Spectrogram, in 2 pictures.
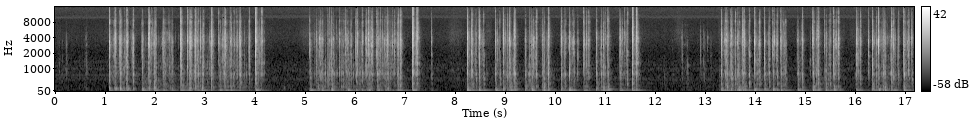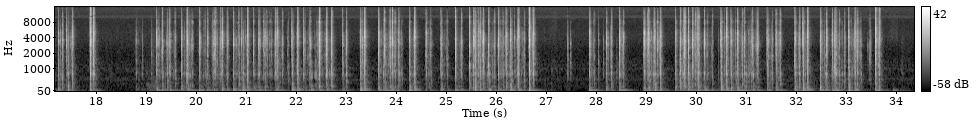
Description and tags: This is the sound of someone typing on the keypad of a computer.
keypad, typing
